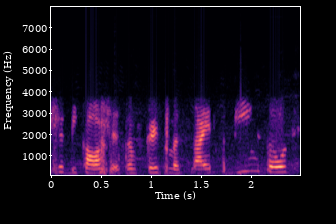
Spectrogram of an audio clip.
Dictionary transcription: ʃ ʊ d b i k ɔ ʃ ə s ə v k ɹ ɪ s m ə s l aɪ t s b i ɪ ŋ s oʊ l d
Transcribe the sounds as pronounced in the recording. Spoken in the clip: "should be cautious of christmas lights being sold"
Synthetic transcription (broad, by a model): ʃ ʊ d b i k ɔ ʃ ə s ə v k ɹ ɪ s m ə s n aɪ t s b i ɪ ŋ s oʊ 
